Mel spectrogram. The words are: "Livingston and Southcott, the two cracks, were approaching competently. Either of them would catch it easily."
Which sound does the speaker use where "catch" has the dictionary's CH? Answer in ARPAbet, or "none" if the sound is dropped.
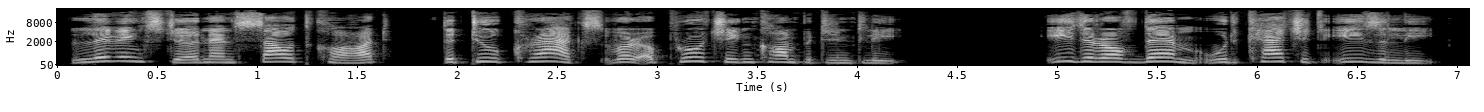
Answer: CH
